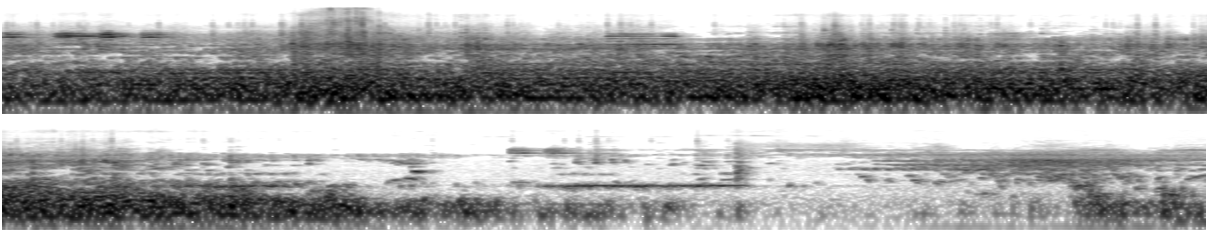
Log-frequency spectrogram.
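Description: Engine and road noise heard from inside a moving road vehicle: a loud, steady rumble for the first ten seconds or so, falling away about twelve seconds in as the vehicle slows, then picking up again. Short bursts of rapid high beeping from horns cut in several times.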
